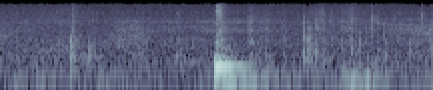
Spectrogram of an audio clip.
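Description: Faint rustling and small clicks of a quilted jacket liner being handled, with one dull thump about a second in.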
